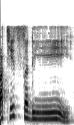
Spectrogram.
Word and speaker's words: ทฤษฎี: คณิตศาสตร์ อย่าง นี้ ค่ะ ทฤษฎี นะ คะ อ่าน ว่า ทิดสะดี ตอบ ๆ หรือ ออก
